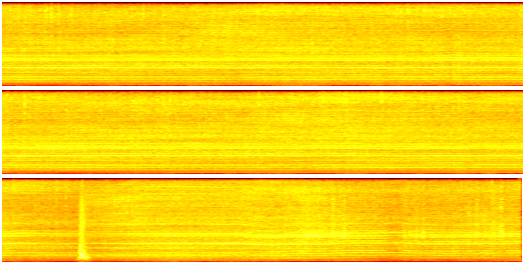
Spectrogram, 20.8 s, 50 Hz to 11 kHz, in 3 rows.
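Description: Fox Alien trim router on a desktop CNC running at a steady high whine as its bit cuts a pocket in MDF. About three quarters of the way in comes a single sharp click, and the router then runs on cutting plywood with a 1/4-inch compression end mill, its pitch dipping and wavering slightly under the cut.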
